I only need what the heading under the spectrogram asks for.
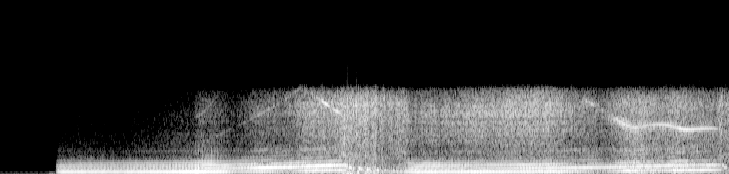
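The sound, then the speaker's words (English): Car engine sound during parking lot maneuvering, a steady, loud, buzzy, harmonic drone that climbs in pitch, drops suddenly, then climbs again, with a slightly cartoonish tone. “Parking lot maneuvering. Start, idle right away.”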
